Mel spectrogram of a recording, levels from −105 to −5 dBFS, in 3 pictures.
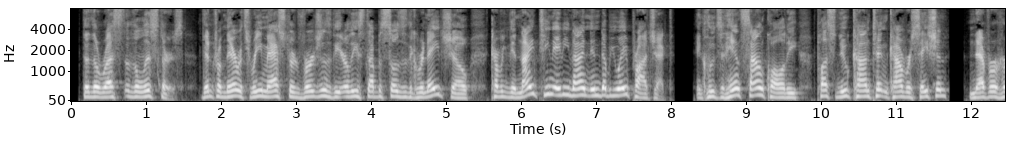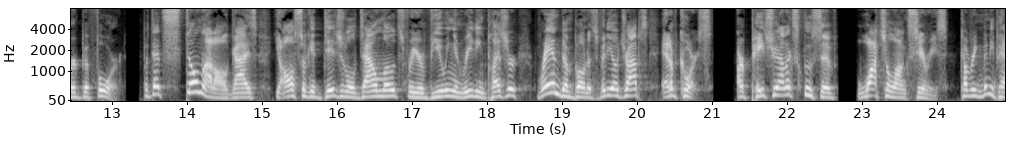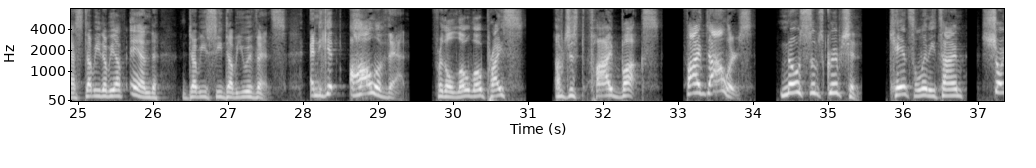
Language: English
